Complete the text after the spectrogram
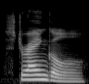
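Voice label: "strangle", English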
